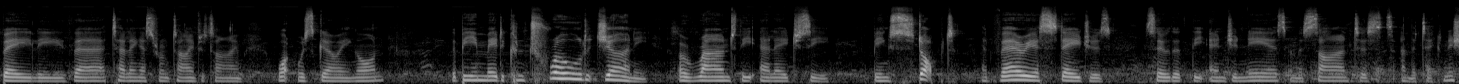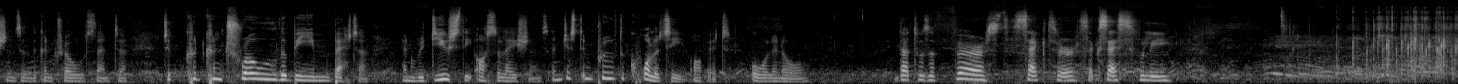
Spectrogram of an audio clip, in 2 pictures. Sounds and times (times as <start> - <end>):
Speech: 0.0 - 22.7, 23.5 - 28.0.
